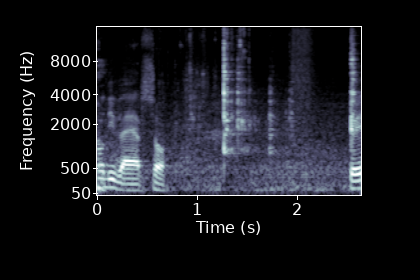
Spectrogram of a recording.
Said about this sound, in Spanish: Primero se lavan las almejas, luego se separan las que están en mal estado. El sonido cambia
